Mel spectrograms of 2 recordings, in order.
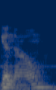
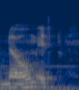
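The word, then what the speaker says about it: GNOME: of you who don't use Linux it is pronounced genome not know MIT it's spelled like known but it is pronounced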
